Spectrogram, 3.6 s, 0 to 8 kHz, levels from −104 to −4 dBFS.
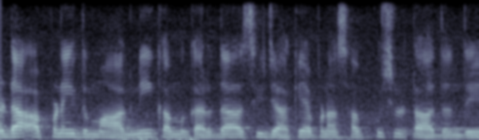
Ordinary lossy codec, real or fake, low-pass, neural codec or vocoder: none; real; none; none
